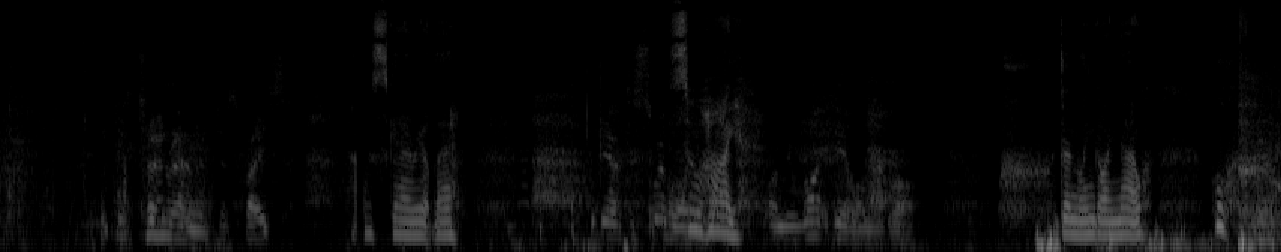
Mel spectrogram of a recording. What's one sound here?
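A middle-aged woman talks close by, sounding slightly out of breath.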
